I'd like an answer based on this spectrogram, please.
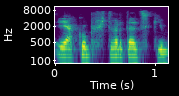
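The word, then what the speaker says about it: Štvrtecký: It's Jakub Stvrtecky, but I know it's hard for you. Yeah. So it's that V, just that there is no, it just doesn't exist.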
